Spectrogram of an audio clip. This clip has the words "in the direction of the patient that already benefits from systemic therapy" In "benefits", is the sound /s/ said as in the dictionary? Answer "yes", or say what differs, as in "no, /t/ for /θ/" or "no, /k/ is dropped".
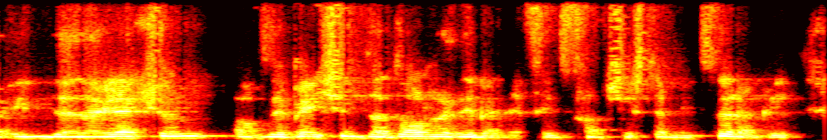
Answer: no, /s/ is dropped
